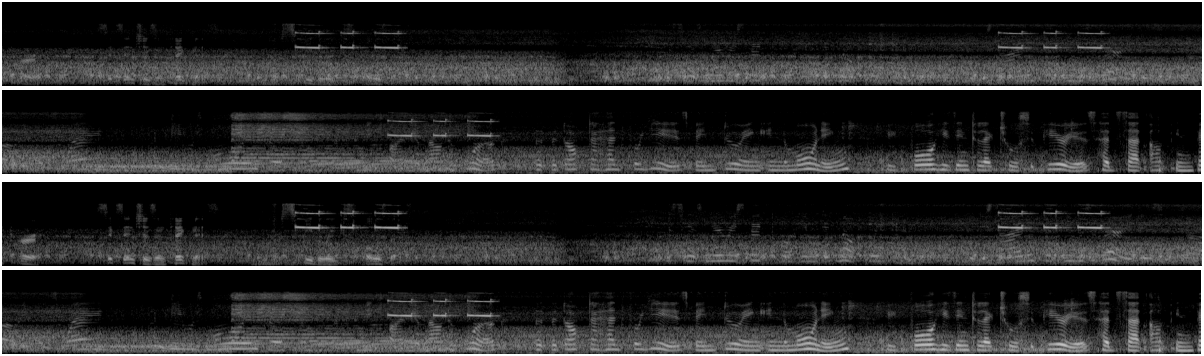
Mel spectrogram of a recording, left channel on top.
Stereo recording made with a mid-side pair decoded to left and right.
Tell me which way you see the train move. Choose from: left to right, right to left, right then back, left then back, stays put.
left to right.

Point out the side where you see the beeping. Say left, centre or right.
right.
